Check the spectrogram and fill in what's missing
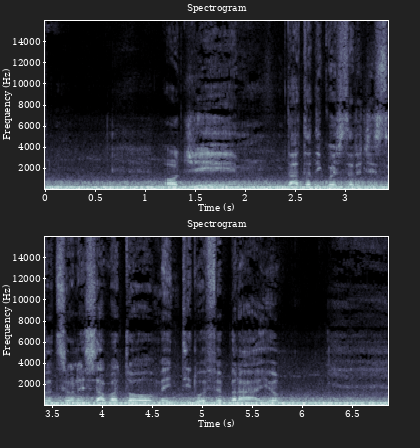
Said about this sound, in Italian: Allora, innanzitutto chiedo scusa per il rumore in sottofondo, ma siamo in macchina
